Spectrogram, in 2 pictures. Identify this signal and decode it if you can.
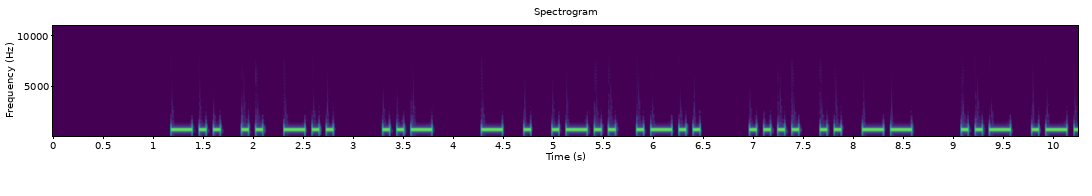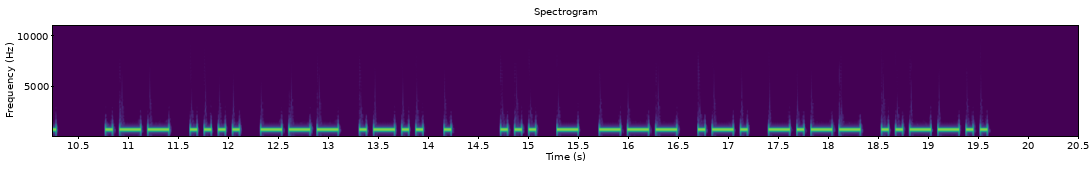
Morse code, heard as a keyed tone, about 17 wpm, 700 Hz. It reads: DID U TELL HIM UR WHOLE STORY?
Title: Sentences from Top 400 Words and Abbreviations 17wpm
